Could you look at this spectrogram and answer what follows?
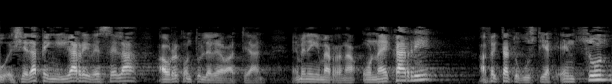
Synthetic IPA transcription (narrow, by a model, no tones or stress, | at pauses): eʃe̞ðapeŋɡiɣariβ̞e̞salaa̰wre̞ko̞nt̪ule̞ɣ̞e̞βa̰t̪e̞a̰n | e̞̰me̞neɣimbea̰ɾðena̰ʔo̞nae̞kari | a̰fe̞k̚t̪at̪uɣ̞ust̪iake̞nt͡sun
